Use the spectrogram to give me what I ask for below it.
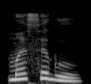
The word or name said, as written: ಮುಸುಕ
